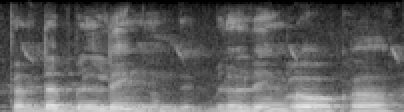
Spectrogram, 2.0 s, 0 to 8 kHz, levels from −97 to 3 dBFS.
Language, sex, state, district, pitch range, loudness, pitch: Telugu, male, Andhra Pradesh, Sri Satya Sai, 115-135 Hz, -17 LUFS, 125 Hz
